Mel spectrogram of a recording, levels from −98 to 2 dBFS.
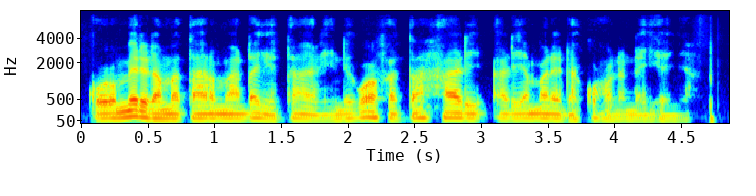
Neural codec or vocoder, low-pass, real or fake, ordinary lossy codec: codec, 16 kHz, 6 kbps, DAC; 7.2 kHz; fake; none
